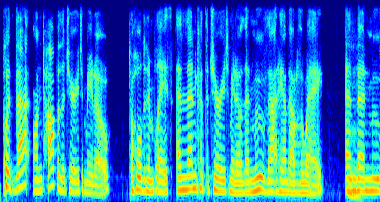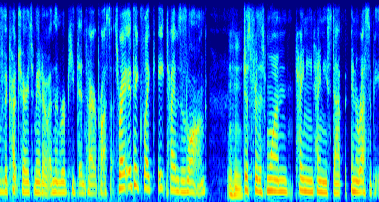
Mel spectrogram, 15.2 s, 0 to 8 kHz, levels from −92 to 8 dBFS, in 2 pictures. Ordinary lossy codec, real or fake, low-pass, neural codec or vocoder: Opus, 32 kbps; real; 7.2 kHz; none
